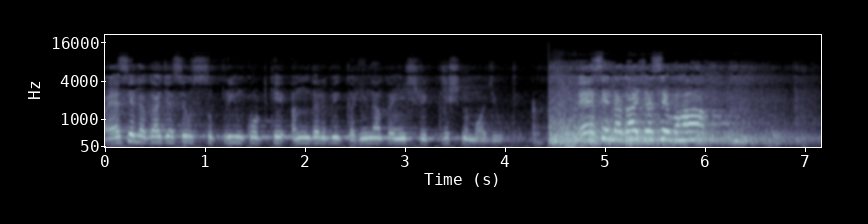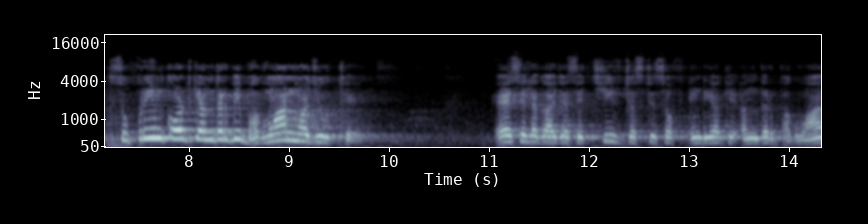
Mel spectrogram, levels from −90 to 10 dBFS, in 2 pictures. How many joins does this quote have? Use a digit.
1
